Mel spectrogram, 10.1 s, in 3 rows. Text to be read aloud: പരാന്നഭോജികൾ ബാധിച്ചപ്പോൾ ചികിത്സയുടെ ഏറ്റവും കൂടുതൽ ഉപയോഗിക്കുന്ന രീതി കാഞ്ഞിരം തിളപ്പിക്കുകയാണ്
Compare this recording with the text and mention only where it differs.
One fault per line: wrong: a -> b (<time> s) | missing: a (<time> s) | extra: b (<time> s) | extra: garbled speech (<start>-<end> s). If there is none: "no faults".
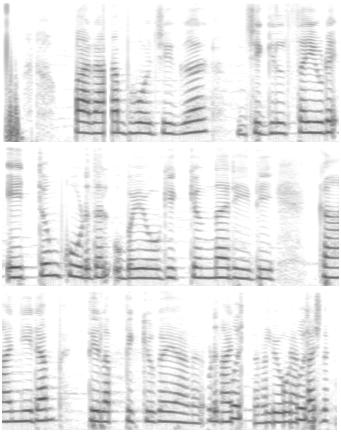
missing: ബാധിച്ചപ്പോൾ (2.0 s)
extra: garbled speech (8.8-10.0 s)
